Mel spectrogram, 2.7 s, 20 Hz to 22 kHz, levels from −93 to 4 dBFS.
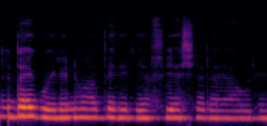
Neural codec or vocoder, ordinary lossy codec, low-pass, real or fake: none; none; 19.8 kHz; real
